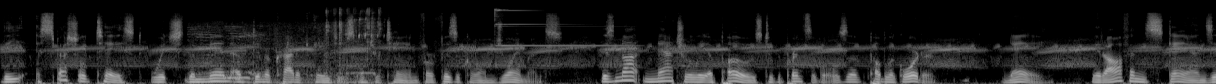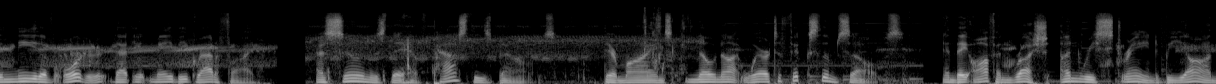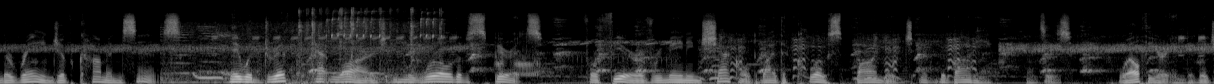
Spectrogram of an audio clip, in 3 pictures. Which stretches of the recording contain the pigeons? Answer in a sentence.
You can hear the pigeons from 1.9 to 3.9 s and from 25.9 to 28.8 s.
